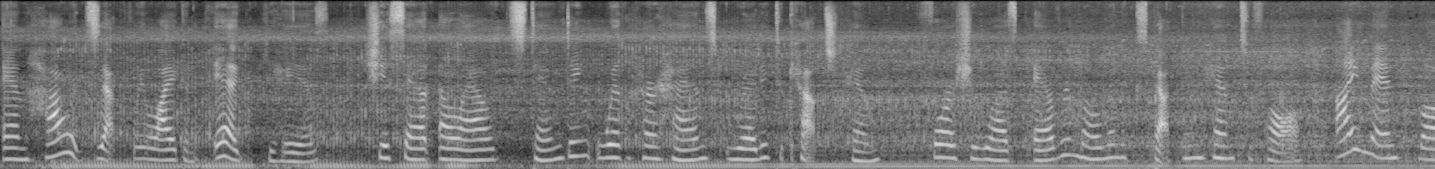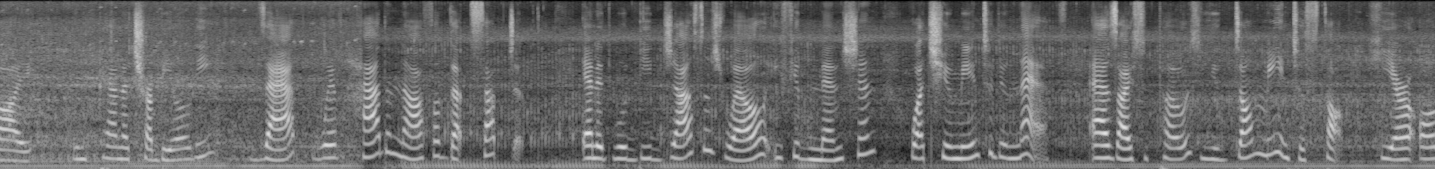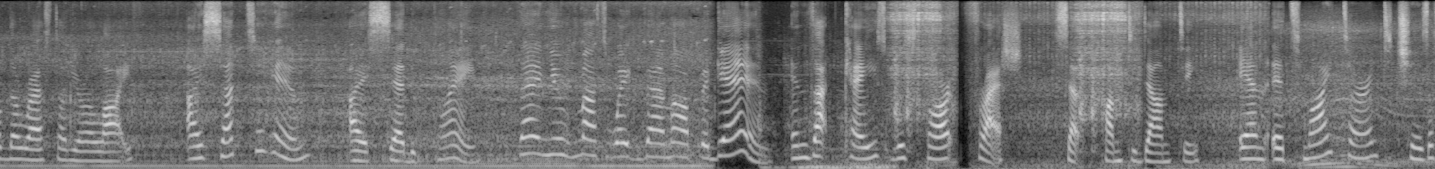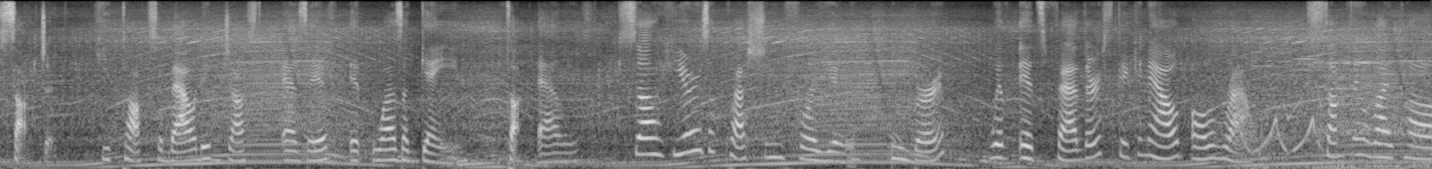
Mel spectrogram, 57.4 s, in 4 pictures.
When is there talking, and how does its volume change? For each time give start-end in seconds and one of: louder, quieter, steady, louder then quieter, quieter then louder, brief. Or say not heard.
0.0-57.3 steady.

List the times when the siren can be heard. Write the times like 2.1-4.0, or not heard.
55.4-57.2.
